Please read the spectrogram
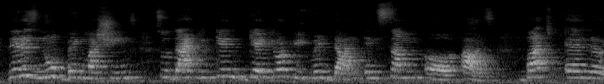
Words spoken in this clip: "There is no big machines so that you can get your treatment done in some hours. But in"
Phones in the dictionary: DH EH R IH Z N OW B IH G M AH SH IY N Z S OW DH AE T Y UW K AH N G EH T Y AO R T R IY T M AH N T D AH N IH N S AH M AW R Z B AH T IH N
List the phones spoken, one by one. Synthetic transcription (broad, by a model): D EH R IH Z N OW B IH G M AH SH IY N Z S OW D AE T Y UW K AH N G EH T Y AO R T R IY T M AH N T D AH N IH N S AH M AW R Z B AH T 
